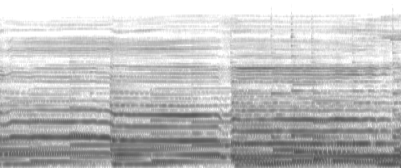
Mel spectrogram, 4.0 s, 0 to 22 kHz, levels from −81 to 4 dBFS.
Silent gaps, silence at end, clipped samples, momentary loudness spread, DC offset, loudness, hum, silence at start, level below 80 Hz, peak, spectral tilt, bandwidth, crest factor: none; 0 s; under 0.1%; 3 LU; under 0.1%; -26 LUFS; none; 0 s; -50 dBFS; -12 dBFS; -5.5 dB/octave; 16 kHz; 12 dB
